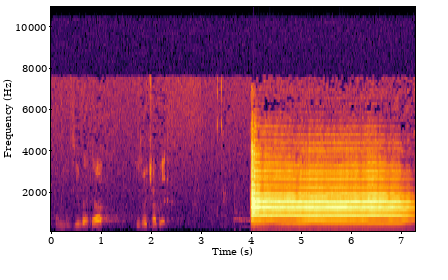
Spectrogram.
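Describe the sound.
A trumpet sustains a single A below middle C, a bright, brassy and loud held note that follows a few seconds of speech and stays steady until it stops just before the end.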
